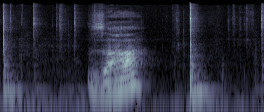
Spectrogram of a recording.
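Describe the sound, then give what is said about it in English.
A handful of scattered keystrokes click on a computer keyboard, with a short voiced murmur rising briefly in the middle before the tapping resumes. Someone is typing "Hadid" to look up Zaha Hadid Architects. “So I'm going to type in, see what that's all about.”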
